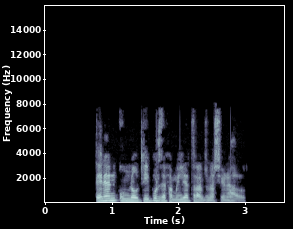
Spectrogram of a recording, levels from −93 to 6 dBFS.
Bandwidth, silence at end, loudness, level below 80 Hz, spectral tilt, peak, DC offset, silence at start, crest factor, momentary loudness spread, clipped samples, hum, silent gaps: 8.2 kHz; 0.6 s; -19 LUFS; -50 dBFS; -5 dB/octave; -2 dBFS; under 0.1%; 0.75 s; 18 dB; 12 LU; under 0.1%; none; none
